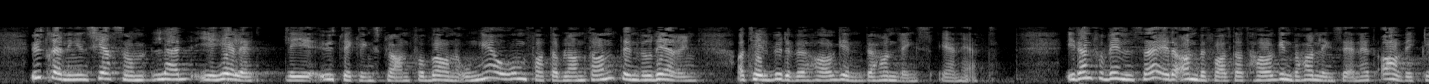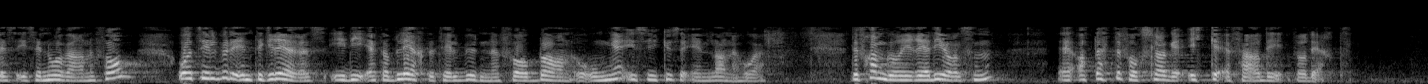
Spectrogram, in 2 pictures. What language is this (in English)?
Norwegian Bokmål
